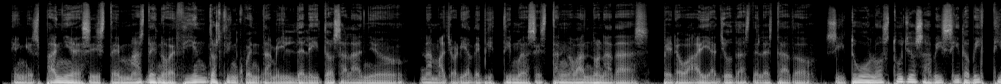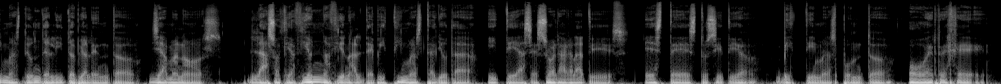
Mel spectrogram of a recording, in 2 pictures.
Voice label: spot television

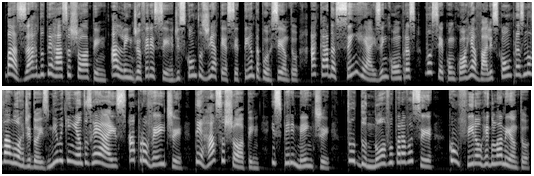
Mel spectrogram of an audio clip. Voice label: locutora brasil; locutora brasileña.

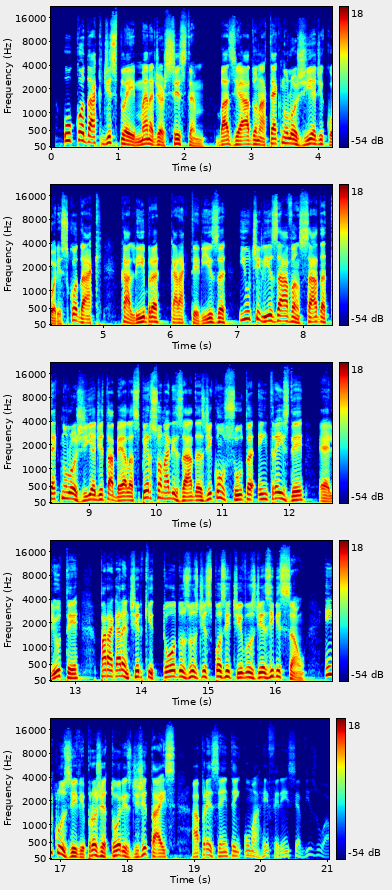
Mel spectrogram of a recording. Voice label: locutor brasil; locutor brasileño

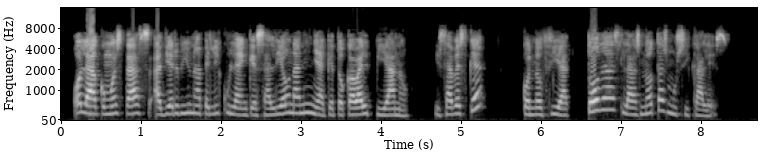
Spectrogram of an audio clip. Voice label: locutora

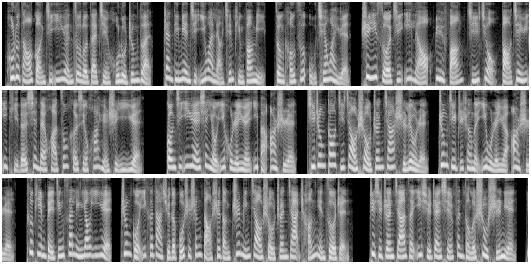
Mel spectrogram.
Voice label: locutora china chinese voiceover

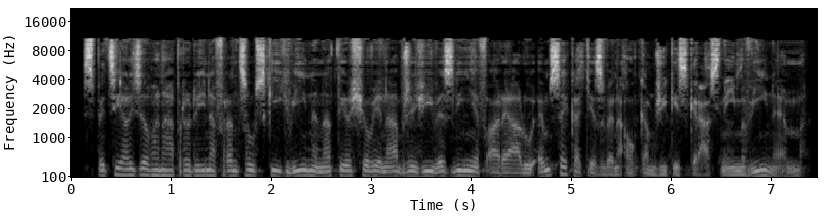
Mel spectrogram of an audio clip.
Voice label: locutor checo

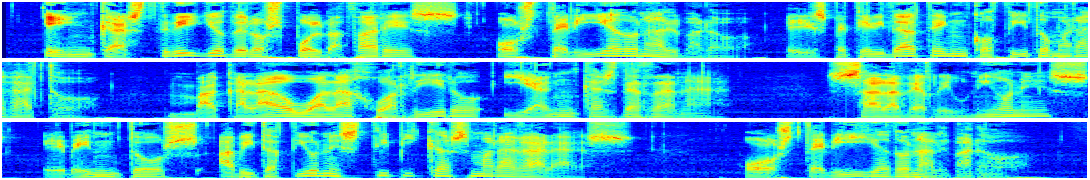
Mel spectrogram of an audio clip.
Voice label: locutor spain

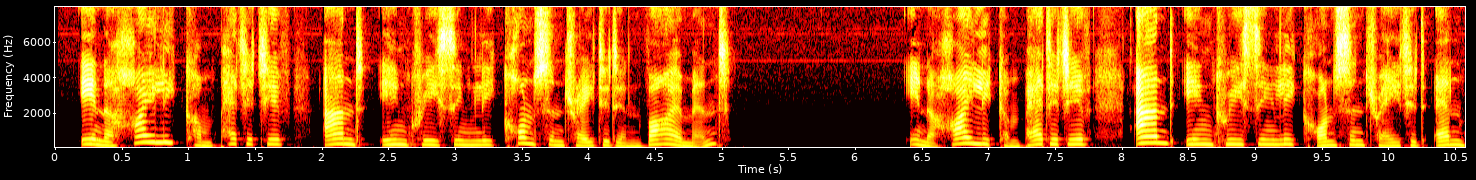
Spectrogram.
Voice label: voz niña inglés, e-learning; Course for Education and Culture Ministery in several languages: spanish, catalan, valencian, euskara, galician and english. Child voice in

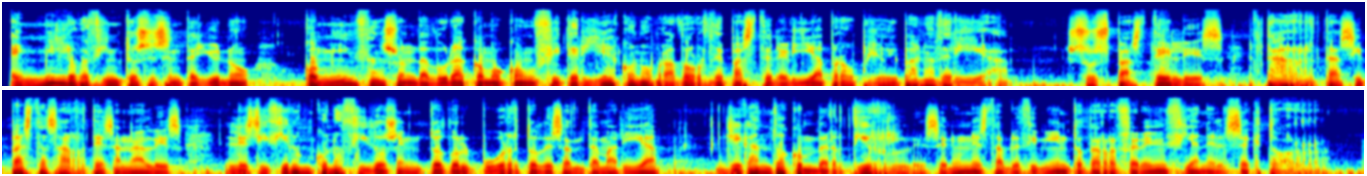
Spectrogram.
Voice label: locutor spain

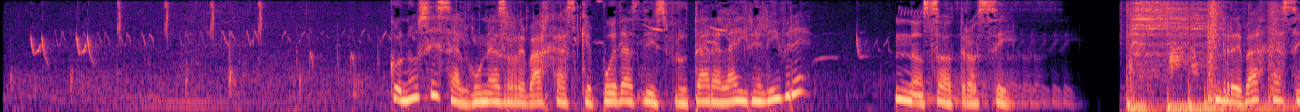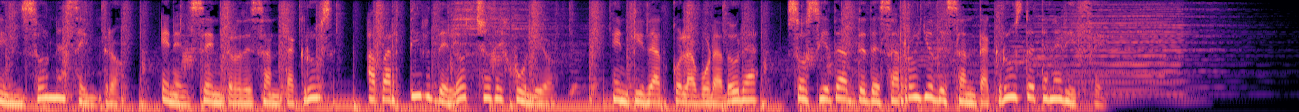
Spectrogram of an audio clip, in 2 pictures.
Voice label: locutora canaria

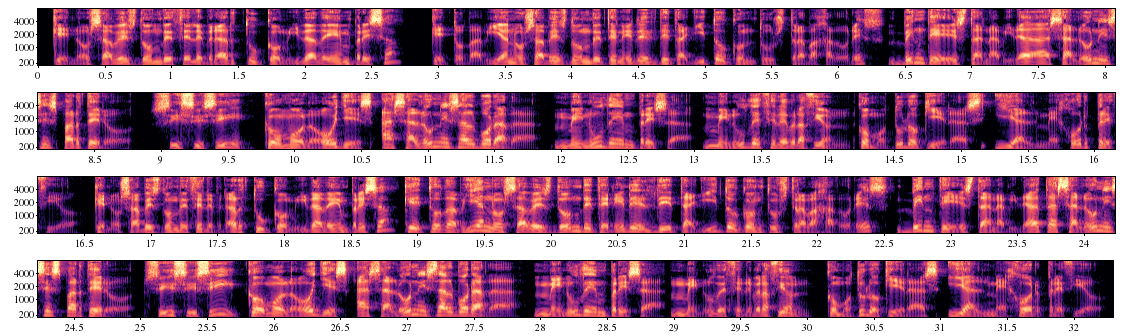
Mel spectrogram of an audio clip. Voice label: locutor espanol

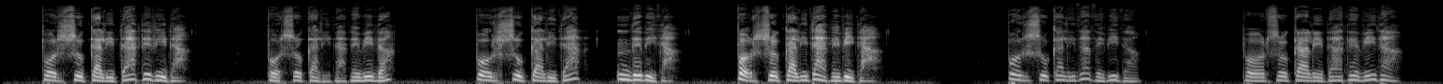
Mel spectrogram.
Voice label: doblaje video cultural; Dubbing for a cultural video with "Gema".

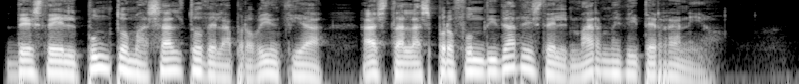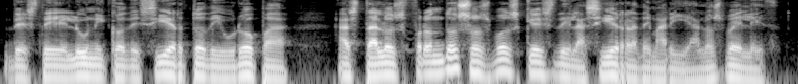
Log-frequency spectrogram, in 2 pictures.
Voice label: locutor spain

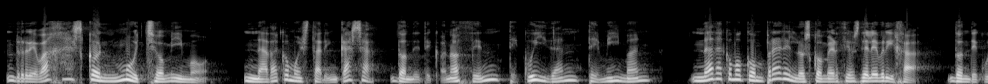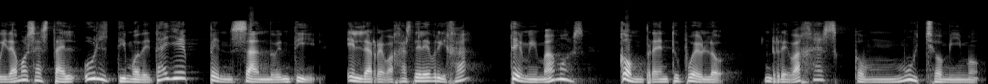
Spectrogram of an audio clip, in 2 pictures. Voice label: locutora

